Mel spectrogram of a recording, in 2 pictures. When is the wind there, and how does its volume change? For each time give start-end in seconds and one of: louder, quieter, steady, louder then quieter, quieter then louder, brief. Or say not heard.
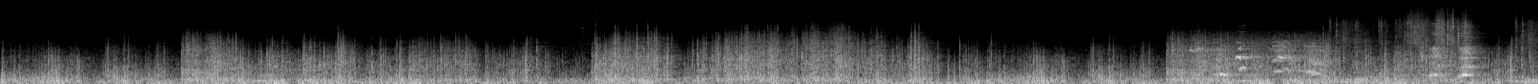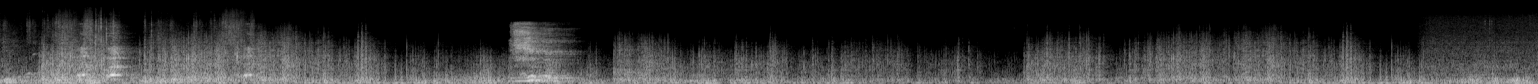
0.0-30.7 quieter.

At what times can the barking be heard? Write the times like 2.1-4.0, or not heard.
11.8-17.9.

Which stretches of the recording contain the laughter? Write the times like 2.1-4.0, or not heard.
20.4-21.1.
